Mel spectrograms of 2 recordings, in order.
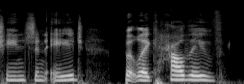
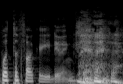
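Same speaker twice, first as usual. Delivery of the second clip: lower, blunt bro-style telling-off; blunt bro talk; 5 semitones lower, faster than usual. Retold or imitated. Angels scolding Shannon bluntly, a lower blunt bro voice. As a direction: growl it low like a buddy calling you out. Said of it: "I like to say bro slang".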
